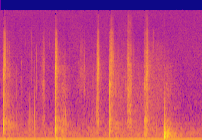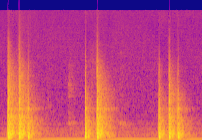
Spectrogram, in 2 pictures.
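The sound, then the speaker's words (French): Knocking on a ground-floor door: a few scattered light taps, then three firm bursts of quick, loud raps, each a cluster of two or three knocks, with no voices. “A frappé à la porte du rez-de-chaussée, la porte s'ouvre.”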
